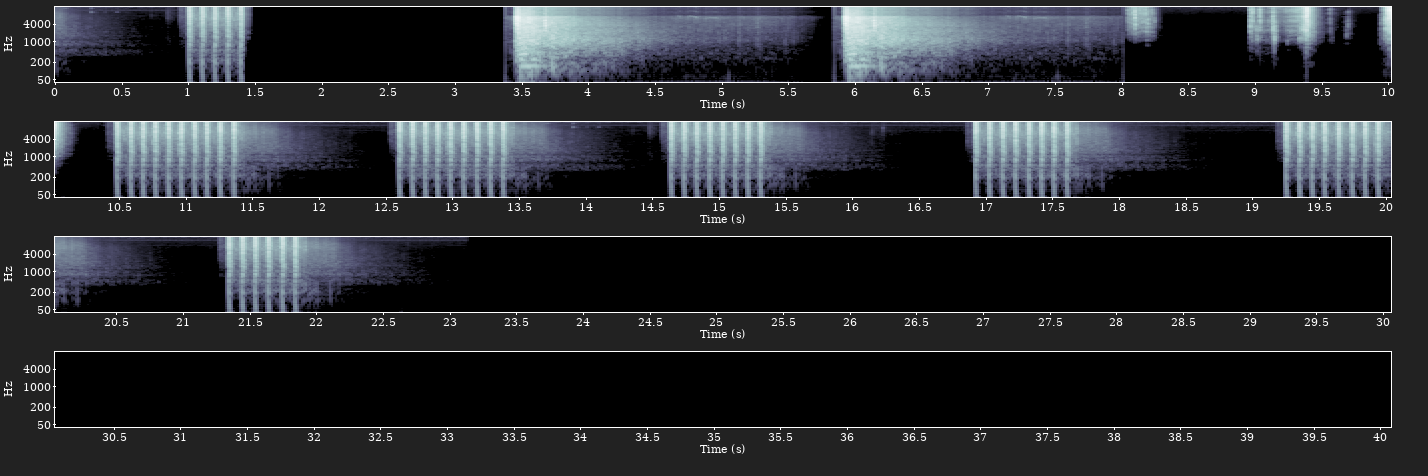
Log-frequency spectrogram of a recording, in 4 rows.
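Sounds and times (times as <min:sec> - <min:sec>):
machine-gun fire bursts: 0:01.0 - 0:01.5, 0:03.4 - 0:04.4, 0:05.9 - 0:07.0, 0:10.5 - 0:11.8, 0:12.6 - 0:13.8, 0:14.6 - 0:15.8, 0:16.9 - 0:18.1, 0:19.2 - 0:20.4, 0:21.4 - 0:22.3
heavy gunshots echoing: 0:03.4 - 0:04.8, 0:05.9 - 0:07.5
sharp gun clicks: 0:09.0 - 0:10.6.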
